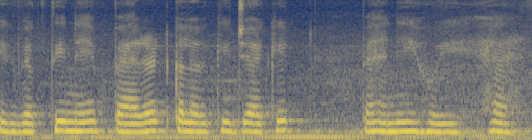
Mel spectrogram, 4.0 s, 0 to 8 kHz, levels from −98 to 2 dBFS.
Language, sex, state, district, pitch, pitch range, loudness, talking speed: Hindi, female, Maharashtra, Mumbai Suburban, 190 Hz, 180-195 Hz, -13 LUFS, 150 wpm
